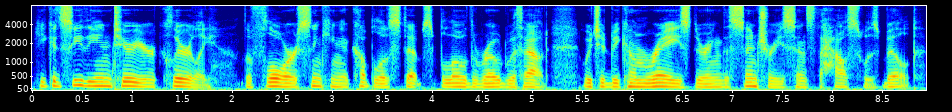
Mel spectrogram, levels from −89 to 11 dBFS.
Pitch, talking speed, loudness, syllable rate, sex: 125 Hz, 190 wpm, -17 LUFS, 5.4 syllables/s, male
